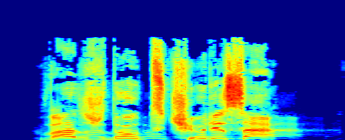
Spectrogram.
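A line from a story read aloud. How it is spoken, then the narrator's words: Shouting. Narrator (Russian): крикнул он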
